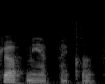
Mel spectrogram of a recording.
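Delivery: soft-spoken, quiet, numb, almost empty voice. In a roleplay, Vivi finally speaks up in a soft, numb voice. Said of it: "in a soft, numb voice almost".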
